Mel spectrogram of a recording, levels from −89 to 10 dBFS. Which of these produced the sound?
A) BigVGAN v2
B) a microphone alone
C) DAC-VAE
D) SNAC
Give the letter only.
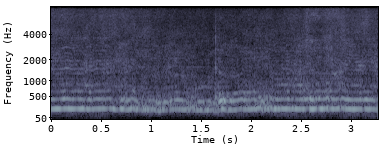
D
